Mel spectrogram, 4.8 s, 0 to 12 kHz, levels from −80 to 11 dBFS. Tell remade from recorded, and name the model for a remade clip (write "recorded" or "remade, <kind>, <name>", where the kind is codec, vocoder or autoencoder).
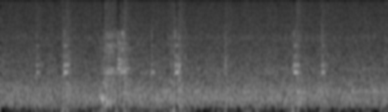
recorded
